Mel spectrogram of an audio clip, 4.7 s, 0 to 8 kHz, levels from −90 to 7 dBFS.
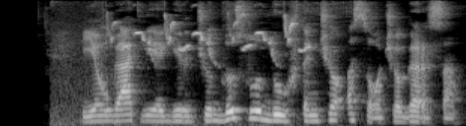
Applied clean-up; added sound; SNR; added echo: classical method WPE with log-MMSE.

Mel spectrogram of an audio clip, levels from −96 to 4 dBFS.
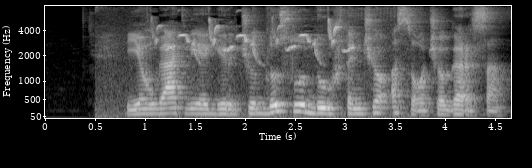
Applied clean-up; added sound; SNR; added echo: none; Chirp, tweet; 5 dB; reverberation time 0.4 s.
